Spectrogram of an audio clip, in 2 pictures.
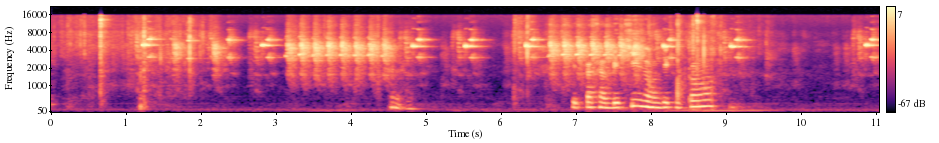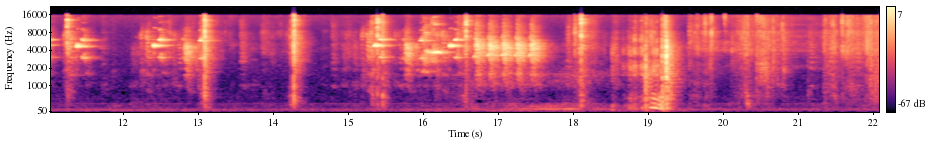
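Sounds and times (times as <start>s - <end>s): small bird chirping: 0.8s - 18.4s
package being cut open: 18.1s - 19.4s.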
